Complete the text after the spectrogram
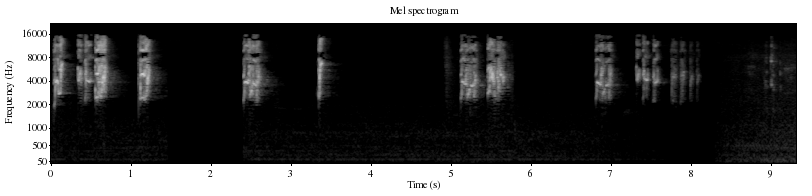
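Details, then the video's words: Lovebird calls come as shrill, high chirps in short clusters of two to four, separated by brief pauses, with a faint low hum behind and a soft rustle at the end. "Love birds sounds"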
